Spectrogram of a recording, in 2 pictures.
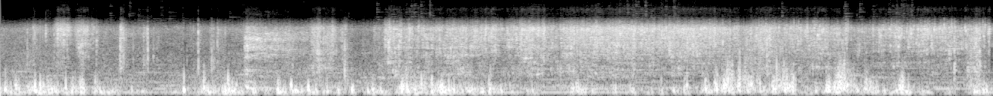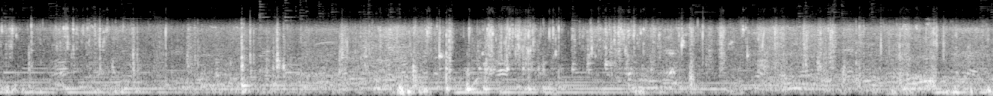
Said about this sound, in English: This is the quality of the water. You can see the turbidity and the contamination that is there. We're going to pour the water into this biosat filter, and then you can watch what comes out of it.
